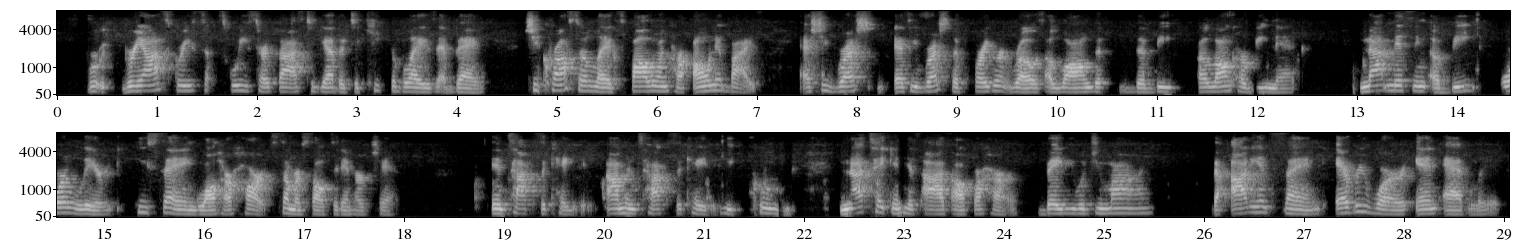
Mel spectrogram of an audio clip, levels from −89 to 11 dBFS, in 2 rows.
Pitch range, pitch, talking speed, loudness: 145-185 Hz, 160 Hz, 155 wpm, -19 LUFS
